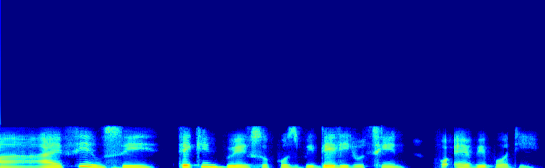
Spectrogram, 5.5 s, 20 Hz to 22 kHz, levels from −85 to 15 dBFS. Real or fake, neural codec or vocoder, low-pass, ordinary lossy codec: fake; codec, 16 kHz, about 1 kbps, DyCAST, with the encoder's durations; 5.4 kHz; AAC, 32 kbps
